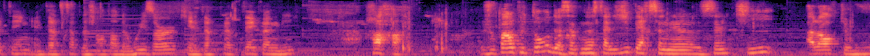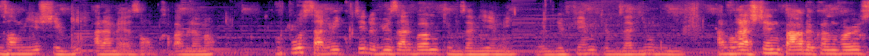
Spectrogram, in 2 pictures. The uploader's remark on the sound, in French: Enregistré sur appel vocal Facebook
